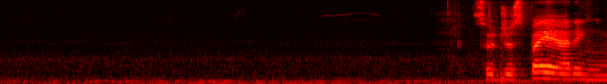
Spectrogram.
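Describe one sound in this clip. A small paintbrush strokes softly across paper.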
